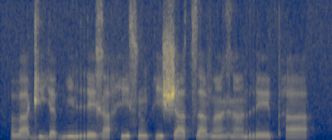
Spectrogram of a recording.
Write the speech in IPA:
βa˨ɡi˨jɛ˨ bĩ˨ re˦ ɣa˨ hi˦ sũ˦ki˦ʃa˦ t͡sa˦vã˦ɣã˦˨ reː˦pʰa˦

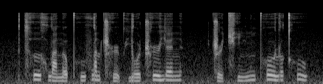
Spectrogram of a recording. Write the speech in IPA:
t͡sʰɹ̩˥xwa˧˥nɤ̰˨˩ pʰu˧˥fwa˧n ʈ͡ʂʰɻ̩˨˩pʰjo˧˥ʊ̯ʈ͡ʂʰɻ̩˥jɛ˥n | ʈ͡ʂɻ̩˨˩t͡ɕʰi˧˥ŋn̪i˧ŋ pʰo˥˧ʊ̯ ɻɤ˥˧kʰu˥˩

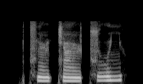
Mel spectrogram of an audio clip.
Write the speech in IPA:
t͡sãɭcãɭ t͡sʊlʲ

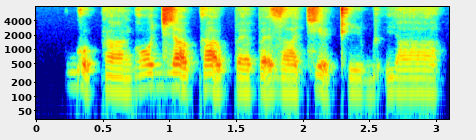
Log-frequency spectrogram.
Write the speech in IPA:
ɡo̰˦˨kã˨ ɡɔ˦d͡ʑa̰˦˨ʊ̯ka̰˦˨ʊ̯ pɛ˨pɛ̰˦˨zä˨ t͡ɕḛ˦˨ɪ̯kʰi˨bɪ˦ʔjä˦

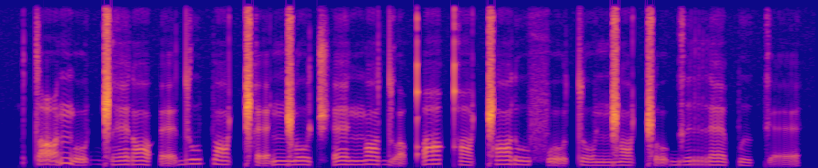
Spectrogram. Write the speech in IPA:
tɑ̰˦ŋo̰˨ɡ͡ǁɛ˩ ɾɒ˩ ʔɛ̰˨ du˦pɒ˩ǁʰɛ̰˨ ŋ͡ǁo˩t͡ʃʼɛ˨ ŋɒ˦do̰˦qʼɒ˥ qʰɒ˩ǁɒ˦ɾu˩ fo̰˦to˩ ŋ͡ǁɒ˨ǁo̰˦ɡɨ˦ rɛ˨ pɯ˩ kɛ̰˩

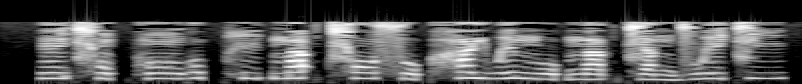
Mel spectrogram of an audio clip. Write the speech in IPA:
ẽ˧t͡ɕʰɔ̃˨p̚hɔ̃˧ ɡɔ˦p̚ hi˨ʔ ma˦ʔt͡ɕʰɔ˧ so˨ʔha˥˧jwe˥˧ n̪o˨ʔn̪a˨k̚ t͡ɕa˨˩nd͡zwe˦t͡ɕi˦

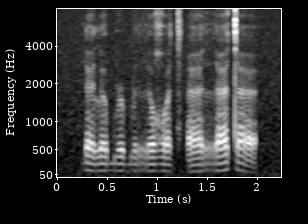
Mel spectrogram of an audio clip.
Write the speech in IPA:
ɾɛləbə˞ bərəʁʷæ t͡sʼæ rætæ

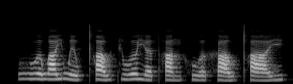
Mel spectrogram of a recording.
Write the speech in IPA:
ɣu˧ə̯wa˧˥jwe˨˩wt̪ʰa˨˩˦w cu˧˥ə̯jɛ˨˩t̪ʰa˨˩n xu˨˩˨ə̯ xa˨˩˦wt̪ʰa˨˩˦j

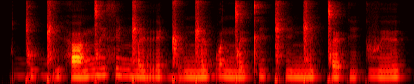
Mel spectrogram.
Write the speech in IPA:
ɡ͡ǀuɡ͡ǁiha ŋ͡ǀisiŋ͡ǁɪr eɡ͡ǁuŋ͡ǁɪ bəŋ͡ǀɪ kʼiǁʰiŋ͡ǁiǀɛk ik vɪ

